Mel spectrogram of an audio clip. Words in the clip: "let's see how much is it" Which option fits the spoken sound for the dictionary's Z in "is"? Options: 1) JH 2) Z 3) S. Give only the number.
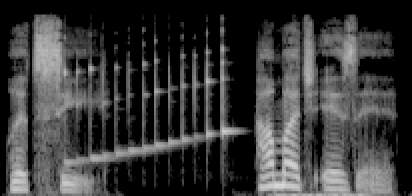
2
